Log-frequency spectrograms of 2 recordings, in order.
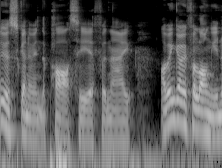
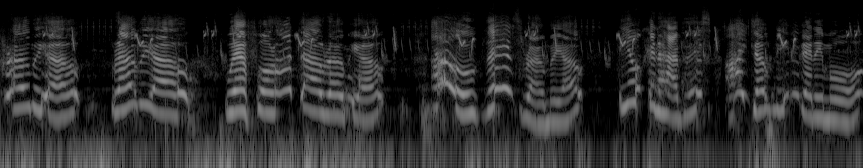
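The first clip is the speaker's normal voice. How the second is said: bad put-on girl voice, higher and quieter; 18 dB quieter than usual. Voicing a game character calling for romeo: poor girl impression. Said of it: "that was a poor girl impression".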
